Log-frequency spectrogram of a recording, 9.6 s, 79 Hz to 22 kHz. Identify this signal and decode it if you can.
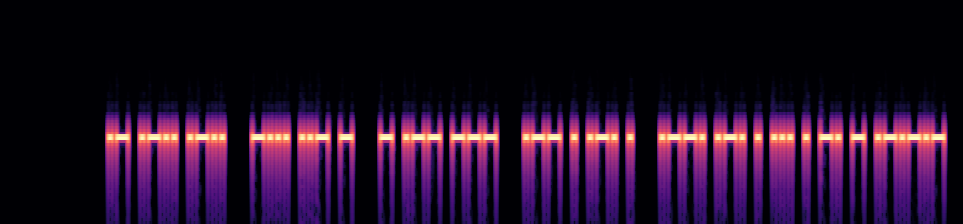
Morse code, heard as a keyed tone, about 30 wpm, 700 Hz. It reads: ALL BUT TWO WERE PRESENT.
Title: Sentences from Top 1000 Words - Review Part 5 - 30wpm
